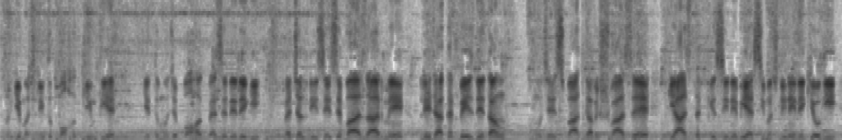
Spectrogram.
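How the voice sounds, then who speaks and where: Low-voiced, weary poor fisherman played by a man. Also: moderate pace, natural voice. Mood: amazed, hopeful. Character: poor, weary, God-fearing fisherman husband. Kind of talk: cartoon moral story dialogue. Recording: loud music bed behind voice. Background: music.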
